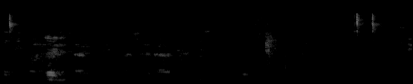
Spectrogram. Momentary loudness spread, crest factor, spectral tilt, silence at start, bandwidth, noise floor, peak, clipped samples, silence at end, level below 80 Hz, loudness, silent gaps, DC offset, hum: 22 LU; 34 dB; 1 dB/octave; 0.05 s; 11.5 kHz; -72 dBFS; -18 dBFS; under 0.1%; 0 s; -82 dBFS; -48 LUFS; none; under 0.1%; none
